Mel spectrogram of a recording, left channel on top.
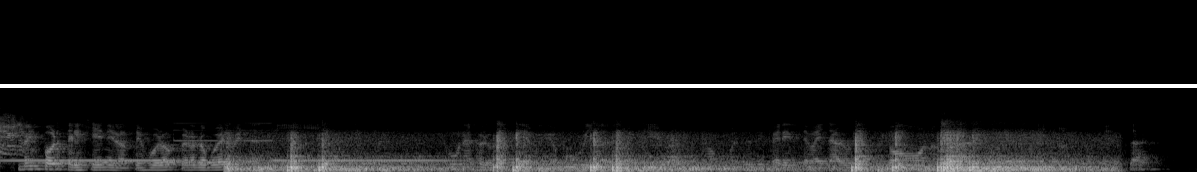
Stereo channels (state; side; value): silent; left; digital silence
